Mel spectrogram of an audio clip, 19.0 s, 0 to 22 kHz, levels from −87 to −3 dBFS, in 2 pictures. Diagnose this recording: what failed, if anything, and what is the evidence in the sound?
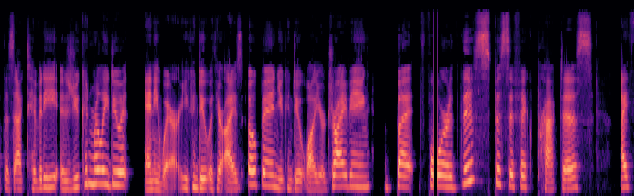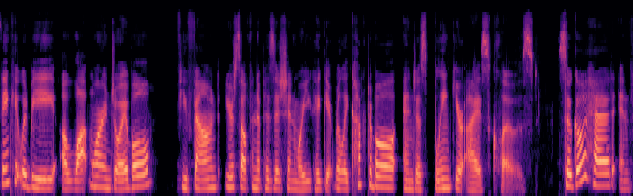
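At 6.50 to 6.56 s the speech drops to silence for 58 ms, then resumes with "this specific practice I". The fault sits in playback over a wireless link, likely a Bluetooth stall: radio interference delayed packets, the headphones' buffer emptied and output paused until retransmissions arrived. Unlike network packet-loss concealment, the gap is not filled with smeared or repeated sound. It is a clean cut to silence followed by an abrupt restart.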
